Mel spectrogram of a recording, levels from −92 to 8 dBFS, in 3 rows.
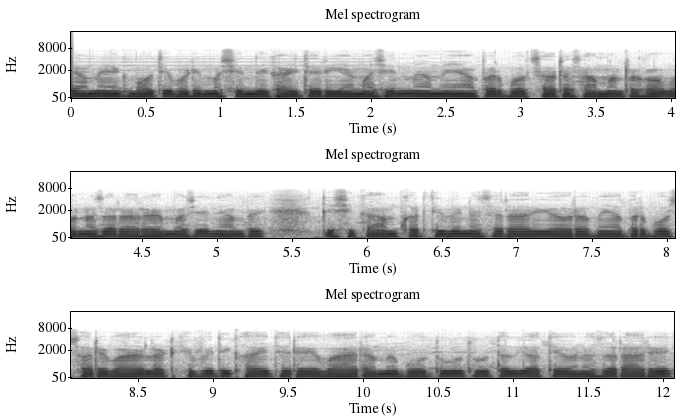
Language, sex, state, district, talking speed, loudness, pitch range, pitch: Hindi, male, Chhattisgarh, Bastar, 300 wpm, -13 LUFS, 135-140 Hz, 140 Hz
